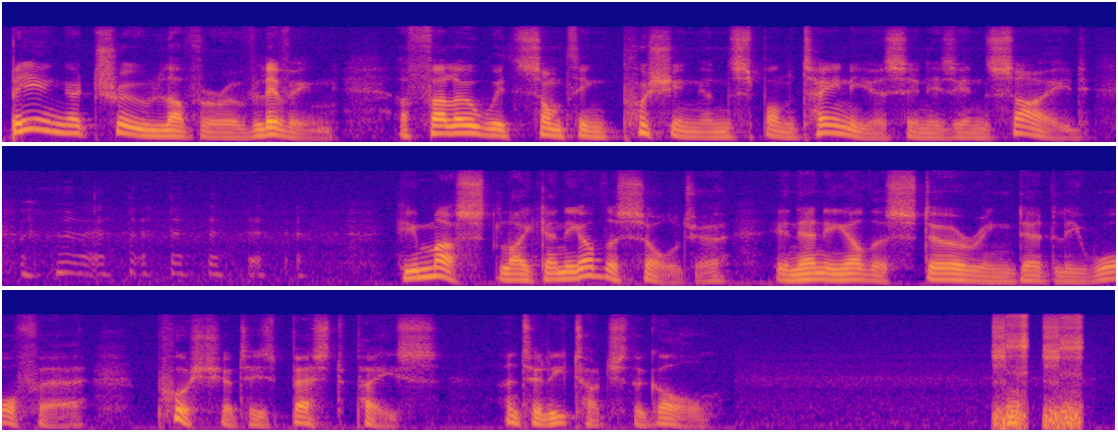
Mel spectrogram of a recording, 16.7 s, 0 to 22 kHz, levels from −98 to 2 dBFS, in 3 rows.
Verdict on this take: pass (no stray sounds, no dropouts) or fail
fail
